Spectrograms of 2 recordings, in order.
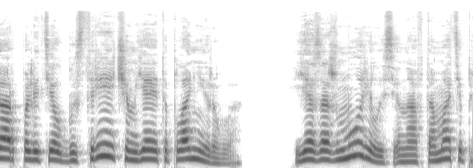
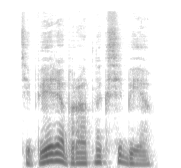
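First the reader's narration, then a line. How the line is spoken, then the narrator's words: Quiet. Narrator (Russian): тихо проговорил Фер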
